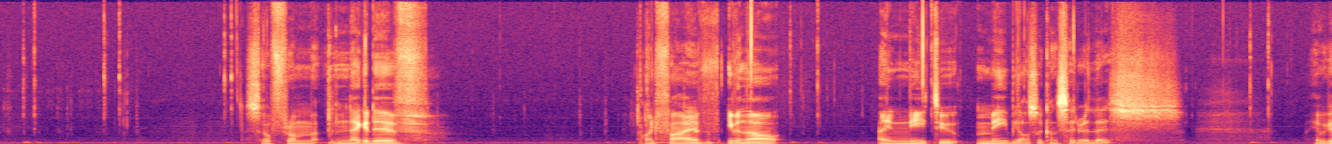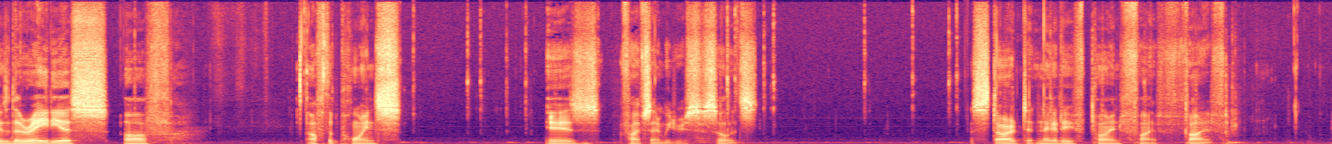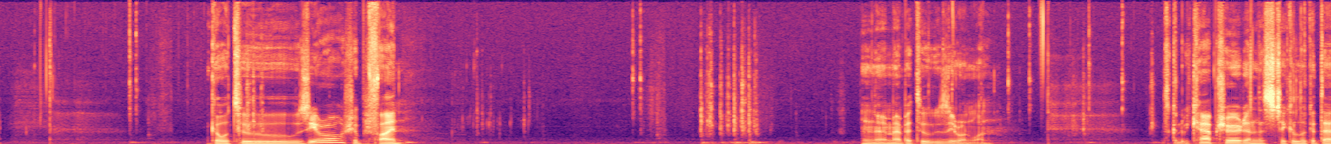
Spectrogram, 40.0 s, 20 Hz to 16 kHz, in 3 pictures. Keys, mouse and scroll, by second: 0.1 scroll down 2, 0.6 scroll up 2, 2.0-2.4 scroll up 1, 3.6 -, 7.5-8.1 scroll down 2, 8.3-10.6 middle drag, 8.8 scroll up 2, 10.3-11.4 scroll up 3, 11.4-12.3 scroll up 1, 12.3-14.1 scroll down 2, 14.1-16.7 scroll down 2, 17.0-18.3 scroll up 2, 18.0-19.4 drag, 18.3-18.6 scroll down 2, 18.9 scroll up 1, 20.4-24.1 drag, 21.0-22.0 right drag, 28.0-29.9 drag, 33.0-35.0 drag, 35.1-36.0 scroll down 2, 36.0-37.9 middle drag, 36.2 scroll up 2, 36.8-38.4 drag, 37.6-39.8 alt+right drag, 37.9-38.2 scroll up 1, 38.7-39.8 drag, 39.1-39.9 scroll down 1.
